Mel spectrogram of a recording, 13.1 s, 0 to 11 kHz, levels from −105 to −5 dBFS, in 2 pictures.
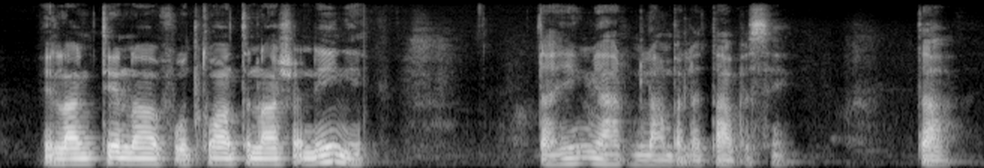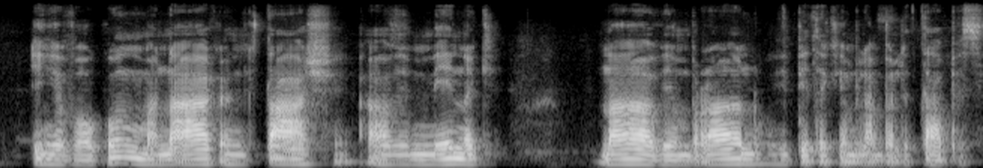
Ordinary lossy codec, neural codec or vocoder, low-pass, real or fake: none; none; 9.9 kHz; real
